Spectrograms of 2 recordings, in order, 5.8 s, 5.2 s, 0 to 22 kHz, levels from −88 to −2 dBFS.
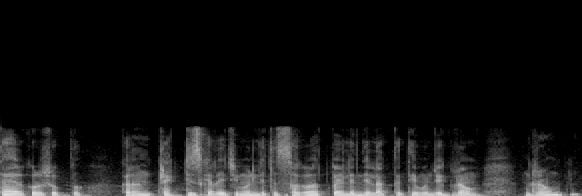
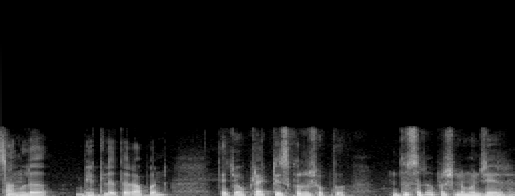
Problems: none marked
